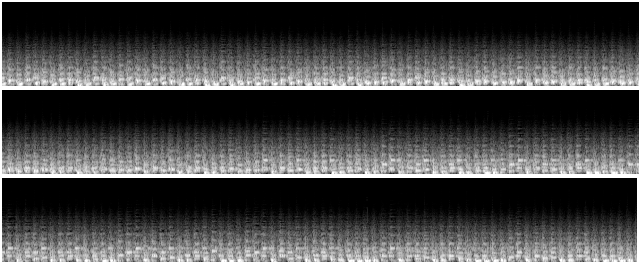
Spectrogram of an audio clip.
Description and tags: Another sequence with the Doepfer Dark Time running through a Software synth.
